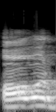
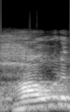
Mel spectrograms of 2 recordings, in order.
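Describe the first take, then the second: First: The word begins with a vowel, h silent. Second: The word begins with a sounded h. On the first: The speaker calls it right. "ओवर बोला जाता है" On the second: The speaker calls it wrong. "इसको हाउर नहीं"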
